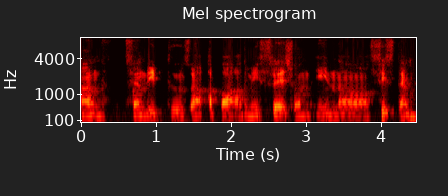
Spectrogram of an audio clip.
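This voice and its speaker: A man talks at a very slow pace. He speaks with a Japanese accent. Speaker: engineering professor and dean. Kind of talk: interview. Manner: halting.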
